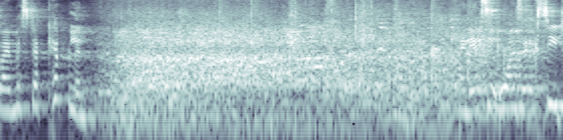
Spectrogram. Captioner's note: audience laughing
